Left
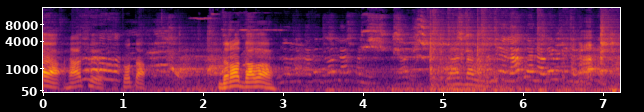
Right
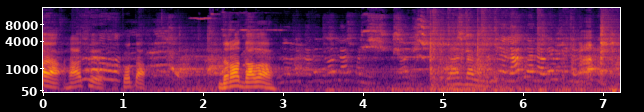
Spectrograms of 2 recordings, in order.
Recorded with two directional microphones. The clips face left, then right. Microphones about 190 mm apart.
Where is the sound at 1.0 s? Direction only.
15° right (ahead or behind).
